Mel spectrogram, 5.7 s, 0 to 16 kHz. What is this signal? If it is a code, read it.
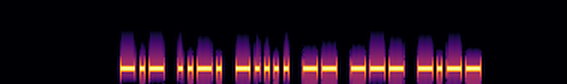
Morse code, heard as a keyed tone, about 25 wpm, 700 Hz. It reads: KF6MOY
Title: USA Call Signs - 6 Characters - 3x Character Spacing - 25wpm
